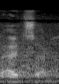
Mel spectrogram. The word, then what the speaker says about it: Oudtshoorn: And then back to the good old Oudtshoorn.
